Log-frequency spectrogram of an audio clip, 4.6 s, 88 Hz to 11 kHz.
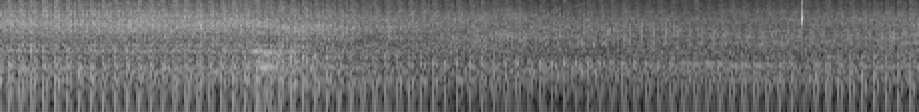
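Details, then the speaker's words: Honda Forza 125 after starter-alternator replacement, idling with engine warning light on: sharp regular puffing tick about three beats a second over idle; exhaust leak from a big hole at the O2 sensor area. "And, uh, sounds like he's got an exhaust leak. Maybe not. Yeah, he's got an exhaust leak."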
